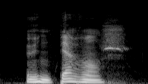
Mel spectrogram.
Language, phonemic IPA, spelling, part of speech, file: French, /pɛʁ.vɑ̃ʃ/, pervenche, noun, Fr-pervenche.ogg
- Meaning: 1. periwinkle 2. female traffic warden, meter maid (US)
